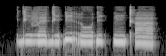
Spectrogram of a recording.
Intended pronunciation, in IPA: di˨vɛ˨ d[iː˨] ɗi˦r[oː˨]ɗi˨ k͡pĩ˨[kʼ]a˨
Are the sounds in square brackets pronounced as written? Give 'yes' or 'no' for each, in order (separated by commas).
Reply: no, yes, yes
